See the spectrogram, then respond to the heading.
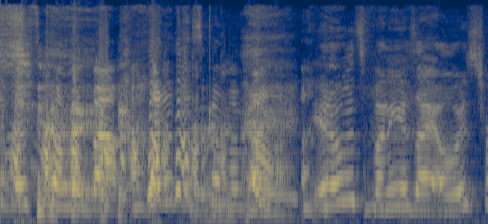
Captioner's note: laughter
